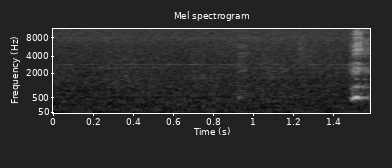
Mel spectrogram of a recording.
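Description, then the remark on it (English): A single short, sharp sneeze bursts out near the end after quiet room tone, sudden, with no talking around it. “Bless you.”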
